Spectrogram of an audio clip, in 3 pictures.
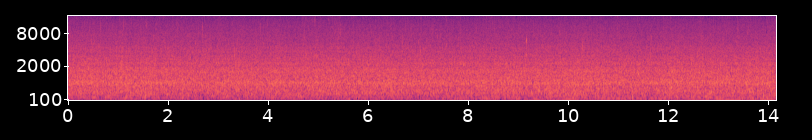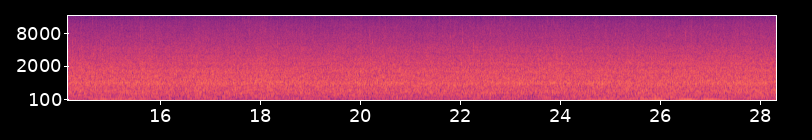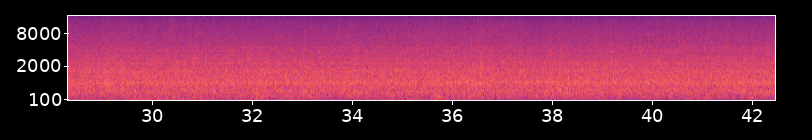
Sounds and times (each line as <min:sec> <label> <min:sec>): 0:00.0 River is quite high 0:42.4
